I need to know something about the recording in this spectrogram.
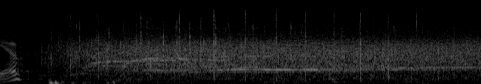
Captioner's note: audience applauding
